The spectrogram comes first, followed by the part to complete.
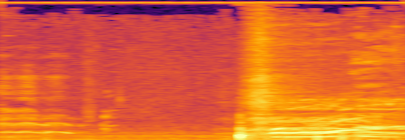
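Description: A man's high-pitched laugh, starting suddenly a little over a second in, its pitch wavering up and down in a squeaky giggle.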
